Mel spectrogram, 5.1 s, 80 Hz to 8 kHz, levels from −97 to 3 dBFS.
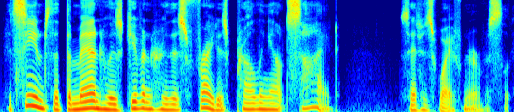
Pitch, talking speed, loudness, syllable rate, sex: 165 Hz, 210 wpm, -21 LUFS, 5.4 syllables/s, female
